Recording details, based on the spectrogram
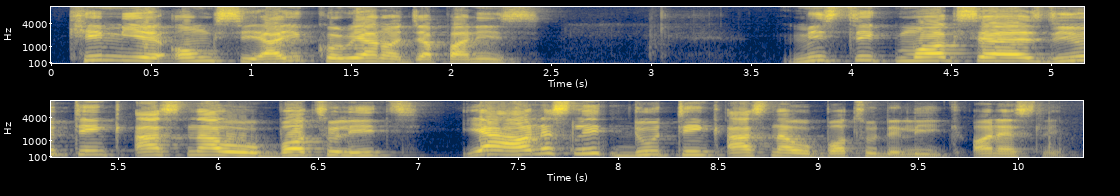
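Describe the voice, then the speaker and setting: Young Nigerian male streamer, slightly high voice, relaxed and halting, reading live chat. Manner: loose, hesitant talk with many fillers and restarts. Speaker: football channel host reading live chat.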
